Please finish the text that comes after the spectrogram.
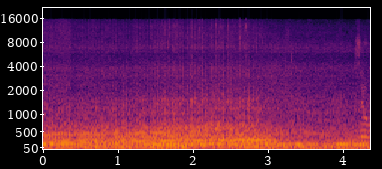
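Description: A supercharged 1969 Camaro idles and rumbles loudly and steadily from close by, a low engine drone with faint irregular popping mixed into the exhaust note, and no voices.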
